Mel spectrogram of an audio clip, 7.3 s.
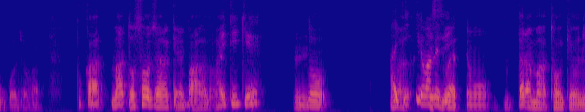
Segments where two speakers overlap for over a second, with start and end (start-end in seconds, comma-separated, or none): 4.9-6.2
